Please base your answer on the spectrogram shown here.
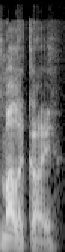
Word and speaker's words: Malachi: I think he says Malachi Malachi okay cool I heard someone say Malaki on a stream one I always say Maliki too but yeah yeah it looks like that's how it should be pronounced B on the spell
